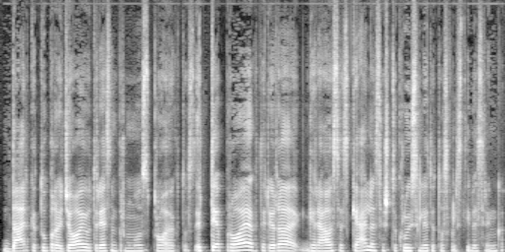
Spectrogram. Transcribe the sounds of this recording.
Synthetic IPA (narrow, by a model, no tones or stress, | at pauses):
d̪ɐrkʲɪt̪uːpɾɐd͡ʒʲoːjɛʊt̪ʊɾʲeːsʲɪmpʲɪɾmʊspɾoːjɛkt̪ʊsɪɾt̪ʲiɛpɾoːjɛkt̪ɐɪɾiːɾɐɡʲɛɾʲɛʊsʲɛskʲæːlʲɛsɪʃt̪ʲɪkɾuːjʊisʲɪlʲiɛt̪ʊɪt̪oːsʋɐlʲsʲt̪ʲiːbʲeːsɾʲɪŋkɐː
